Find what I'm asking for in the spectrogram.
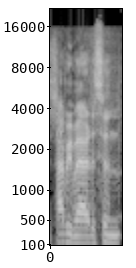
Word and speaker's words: Happy Madison: Happy Madison Productions, you know, Adam Sandler's studio.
